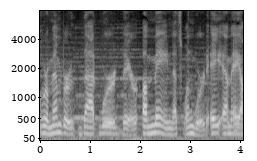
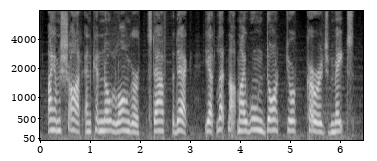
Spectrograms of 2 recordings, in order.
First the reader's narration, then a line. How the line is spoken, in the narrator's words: one of the sailors cries out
